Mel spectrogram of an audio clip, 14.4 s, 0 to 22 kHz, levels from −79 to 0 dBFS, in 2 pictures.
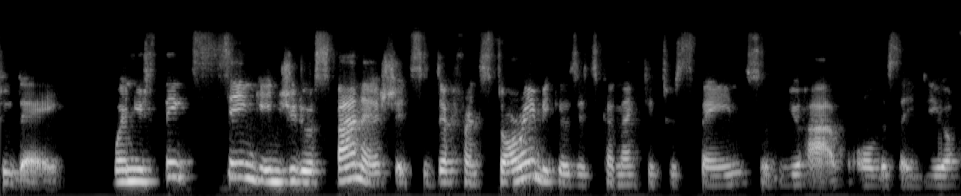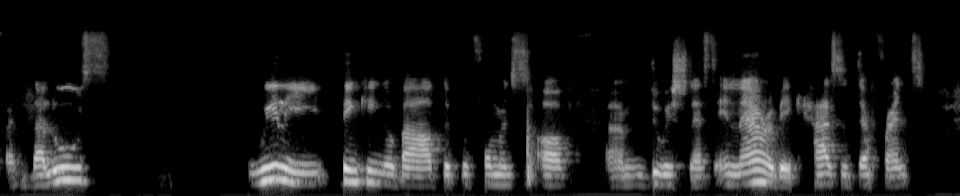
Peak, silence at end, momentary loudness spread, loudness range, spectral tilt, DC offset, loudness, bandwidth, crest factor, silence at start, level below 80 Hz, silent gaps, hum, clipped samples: -4 dBFS; 0.3 s; 13 LU; 6 LU; -4 dB/octave; under 0.1%; -23 LUFS; 12.5 kHz; 20 dB; 0 s; -80 dBFS; 8.12-8.21 s, 8.50-8.84 s; none; under 0.1%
